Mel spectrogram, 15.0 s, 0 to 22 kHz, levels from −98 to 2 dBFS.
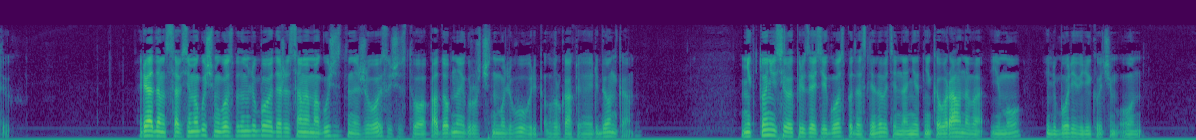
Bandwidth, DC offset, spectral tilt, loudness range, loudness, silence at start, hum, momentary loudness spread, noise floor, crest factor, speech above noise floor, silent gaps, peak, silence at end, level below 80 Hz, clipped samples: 10.5 kHz; 0.7%; -4.5 dB/octave; 6 LU; -29 LUFS; 0 s; none; 10 LU; -69 dBFS; 26 dB; 39 dB; none; -6 dBFS; 0.7 s; -60 dBFS; under 0.1%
